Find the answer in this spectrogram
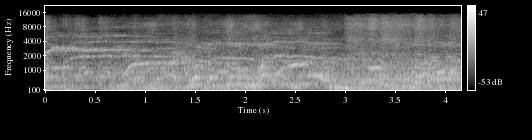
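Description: Riders on a swinging-arm fairground thrill ride screaming as the arm swings them up and down: several high screams that rise and fall and overlap, over the ride's music.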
